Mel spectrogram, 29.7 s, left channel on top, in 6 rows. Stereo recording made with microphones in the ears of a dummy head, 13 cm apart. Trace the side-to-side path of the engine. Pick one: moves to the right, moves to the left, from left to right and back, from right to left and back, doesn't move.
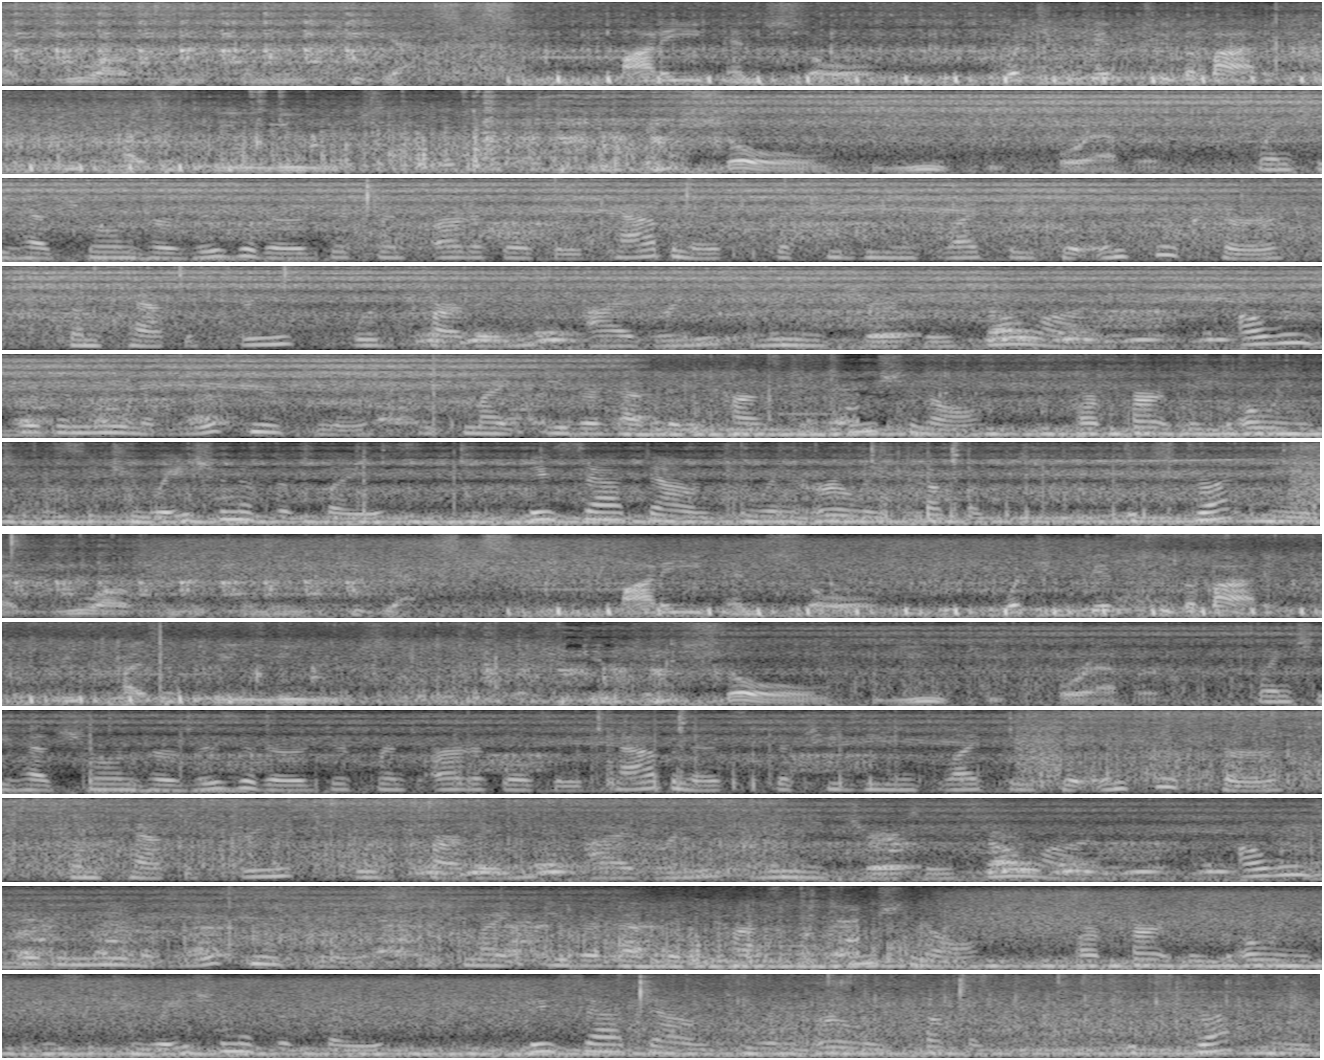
doesn't move.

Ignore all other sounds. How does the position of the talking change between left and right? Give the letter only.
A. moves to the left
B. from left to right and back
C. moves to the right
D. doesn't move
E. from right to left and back
D.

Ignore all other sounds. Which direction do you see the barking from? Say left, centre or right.
right.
